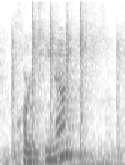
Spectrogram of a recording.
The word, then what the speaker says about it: cortina: The word for curtain in Spanish is cortina. Because it comes before an O, cortina, okay?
